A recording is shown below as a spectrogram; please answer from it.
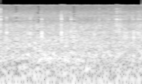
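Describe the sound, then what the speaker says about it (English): Water rushing steadily in a creek, a dense, even broadband wash, close and continuous with no voices. "the sound of water rushing"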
